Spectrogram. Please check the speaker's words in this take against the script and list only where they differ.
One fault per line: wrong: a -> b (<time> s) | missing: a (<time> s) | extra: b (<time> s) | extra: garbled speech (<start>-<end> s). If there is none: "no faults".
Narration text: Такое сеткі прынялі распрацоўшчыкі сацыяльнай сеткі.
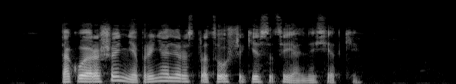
wrong: сеткі -> рашэнне (1.0 s)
